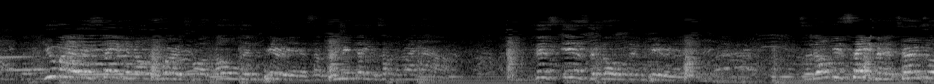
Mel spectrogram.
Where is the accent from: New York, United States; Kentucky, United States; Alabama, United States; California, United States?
New York, United States; Bronx; A good friend of mine from my hometown, too. Bronx, New York.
